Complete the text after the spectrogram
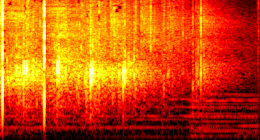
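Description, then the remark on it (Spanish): A church audience breaks into loud, dense applause for the Lord that thins and fades over a couple of seconds, with a few sharper claps, while soft sustained keyboard tones linger underneath at the end. “Dale el fuerte aplauso al Señor.”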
